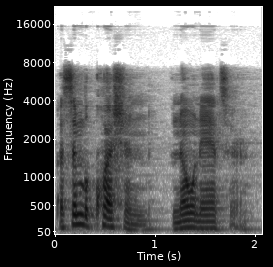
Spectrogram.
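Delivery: ordinary delivery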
